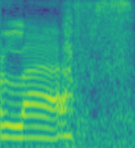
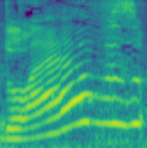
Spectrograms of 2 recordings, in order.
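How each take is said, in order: First: "laughs" with a crisp F-S ending; unvoiced plural ending. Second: "laughs" with a buzzing V-Z ending; voiced plural ending. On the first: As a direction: say "laughs" as if spelt "laffs". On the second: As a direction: say "laughs" as if spelt "lavz". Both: Shown as a demonstration. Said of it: "I don't know what the plural is".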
